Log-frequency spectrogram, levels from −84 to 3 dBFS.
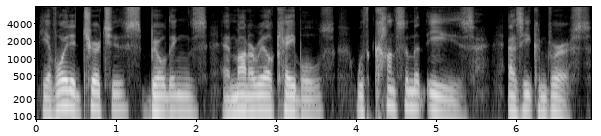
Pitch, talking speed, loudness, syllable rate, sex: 110 Hz, 120 wpm, -18 LUFS, 4.3 syllables/s, male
